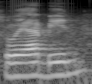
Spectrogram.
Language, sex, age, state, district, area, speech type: Gujarati, male, 60+, Gujarat, Anand, urban, spontaneous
